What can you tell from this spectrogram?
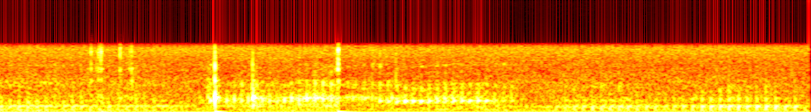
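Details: Cheetah purring: a low, steady, rhythmic rumble that pulses rapidly and continues throughout, briefly interrupted by a few sharp clicks and knocks.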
